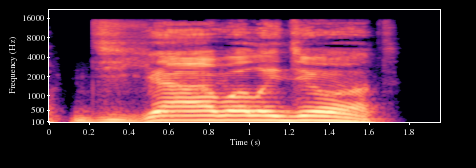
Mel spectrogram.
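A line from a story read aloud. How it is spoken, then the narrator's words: Shouting. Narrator (Russian): Ассасин кричал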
